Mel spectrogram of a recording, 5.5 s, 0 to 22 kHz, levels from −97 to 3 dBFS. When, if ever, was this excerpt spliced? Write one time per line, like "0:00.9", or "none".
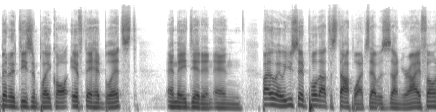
none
